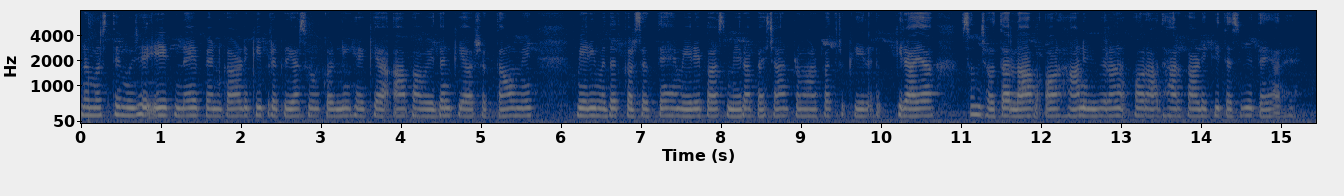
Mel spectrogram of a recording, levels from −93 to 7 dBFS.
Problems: none marked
